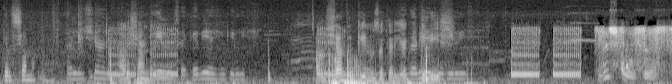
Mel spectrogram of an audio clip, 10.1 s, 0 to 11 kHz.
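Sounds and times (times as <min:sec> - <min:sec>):
speech: 0:00.0 - 0:03.9, 0:04.7 - 0:07.1
electronic ringback tones of an unanswered phone call in Beira: 0:01.6 - 0:02.7, 0:04.8 - 0:05.2, 0:07.6 - 0:09.1.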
